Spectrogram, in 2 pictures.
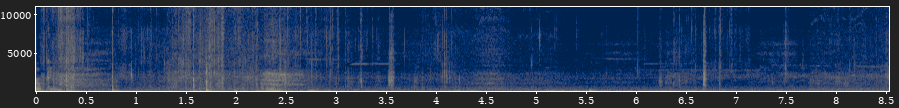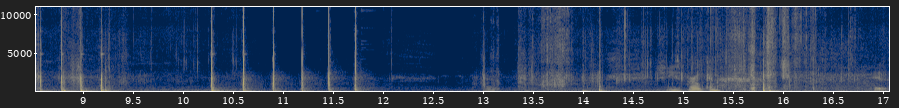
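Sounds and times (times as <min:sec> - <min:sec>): hammer knocking on roof: 0:08.6 - 0:09.4, 0:10.3 - 0:11.9.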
